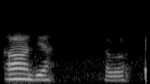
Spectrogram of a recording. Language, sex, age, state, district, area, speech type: Assamese, female, 30-45, Assam, Udalguri, rural, conversation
